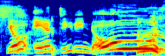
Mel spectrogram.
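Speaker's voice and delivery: loud, high, drawn-out taunt; gloating mock yell, stretching the words; imagined trash talk. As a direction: crow it at a beaten opponent. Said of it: "I said all that other stuff on the inside".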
